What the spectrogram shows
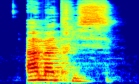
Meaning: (noun) female equivalent of amateur; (adjective) feminine singular of amateur
- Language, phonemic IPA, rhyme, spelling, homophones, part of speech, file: French, /a.ma.tʁis/, -is, amatrice, amatrices, noun / adjective, LL-Q150 (fra)-amatrice.wav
